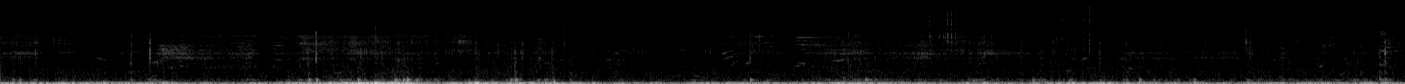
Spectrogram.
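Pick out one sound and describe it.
Ropes of a net creak and rustle as a climber grips them.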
